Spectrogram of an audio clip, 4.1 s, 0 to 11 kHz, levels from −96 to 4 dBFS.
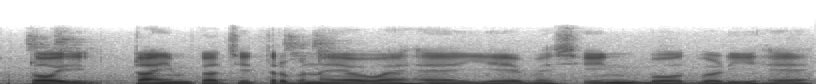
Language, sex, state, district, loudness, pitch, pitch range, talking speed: Hindi, male, Rajasthan, Bikaner, -20 LUFS, 105 Hz, 100-110 Hz, 175 wpm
